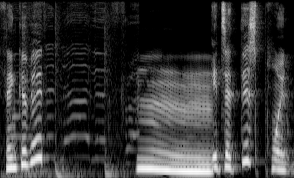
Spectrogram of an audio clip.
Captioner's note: hums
